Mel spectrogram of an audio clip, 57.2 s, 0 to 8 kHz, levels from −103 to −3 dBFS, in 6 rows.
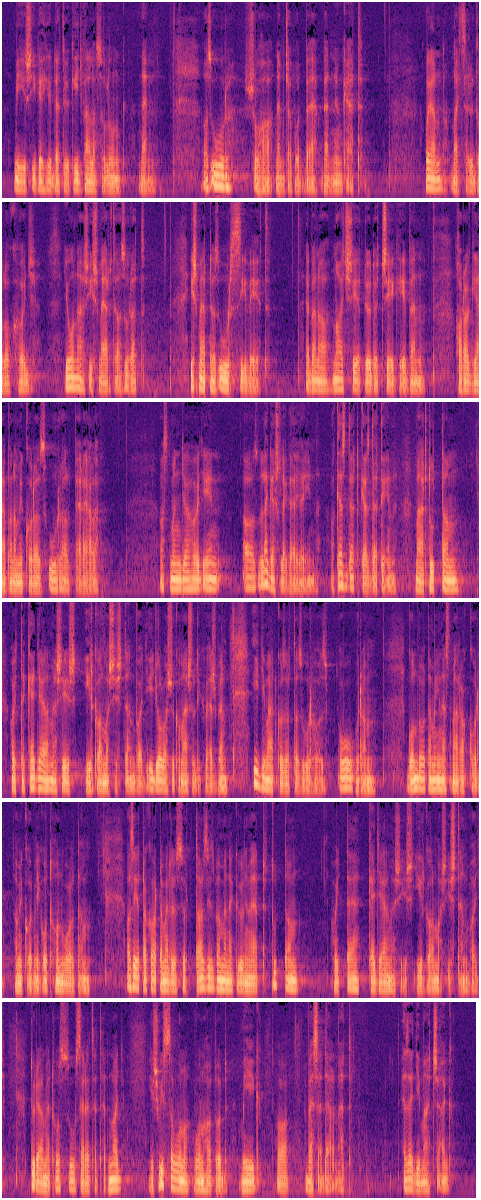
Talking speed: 105 wpm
